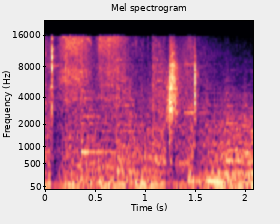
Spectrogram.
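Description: Film background score of held, sustained notes over a low street-traffic rumble, with a brief sharp noise a little past the middle.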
